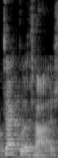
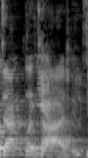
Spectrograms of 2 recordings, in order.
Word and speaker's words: décolletage: Oh, décolletage. – So, décolletage.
